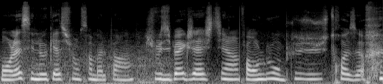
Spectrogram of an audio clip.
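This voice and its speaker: A woman speaks softly in a high pitch. Noticeable background noise runs behind her. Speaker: vlogger and Pilates influencer. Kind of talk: casual vlog. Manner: soft-spoken.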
